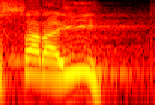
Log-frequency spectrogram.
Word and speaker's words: Sarai: Sarai, a sua esposa, ou Saraí, em uma outra pronúncia, mas com a mesma escrita, que significava minha princesa, algo relativo ao papai e à mamãe, né?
